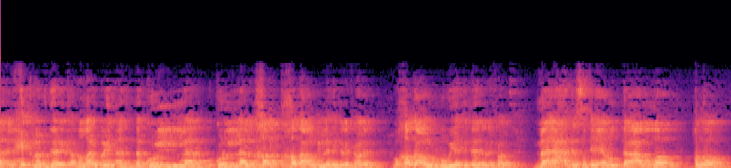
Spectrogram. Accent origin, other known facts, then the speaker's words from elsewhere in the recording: Egypt; عندنا في مصر يسمونها دب نكته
